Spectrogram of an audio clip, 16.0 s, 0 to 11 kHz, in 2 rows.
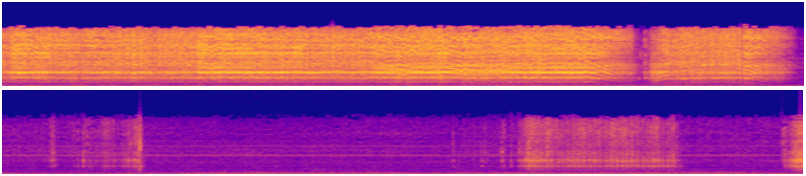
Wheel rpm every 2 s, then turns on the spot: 160, 160, 160, 100, 0, 0, 10, 10.
12-14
